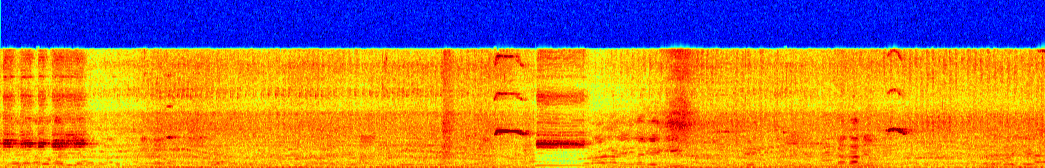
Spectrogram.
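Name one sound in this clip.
Men talk nearby in a crowd outdoors.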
